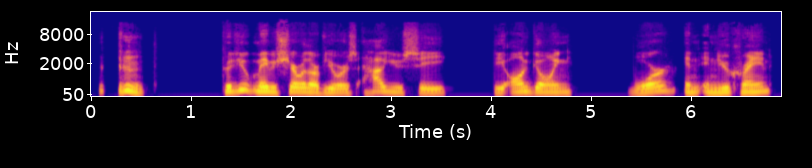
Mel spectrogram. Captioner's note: cough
